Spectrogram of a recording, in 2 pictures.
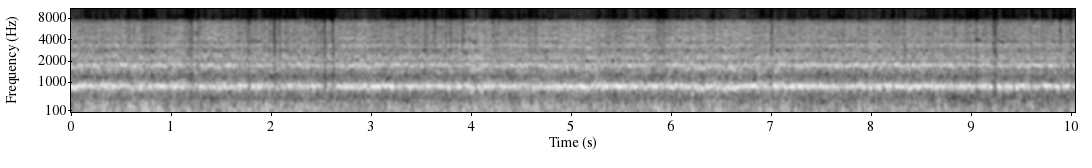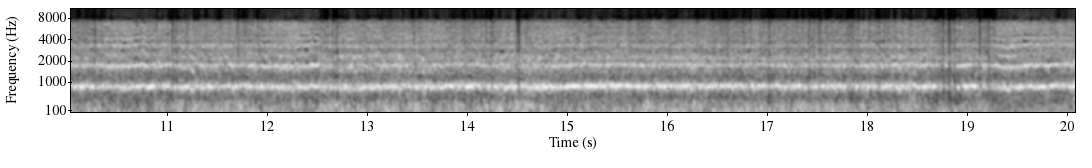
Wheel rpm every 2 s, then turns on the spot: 230, 230, 230, 230, 240, 230, 220, 220, 230, 230.
none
